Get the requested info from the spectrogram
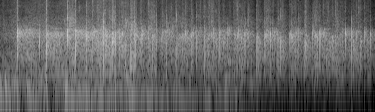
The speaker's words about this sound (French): Et les joueurs euh, t'applaudissent, s'applaudissent, euh, applaudissent euh, le, staff.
